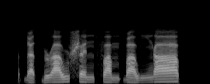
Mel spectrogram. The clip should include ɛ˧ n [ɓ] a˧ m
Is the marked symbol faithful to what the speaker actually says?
no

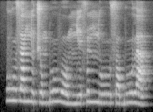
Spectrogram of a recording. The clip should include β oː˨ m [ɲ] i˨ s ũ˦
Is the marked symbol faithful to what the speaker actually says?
yes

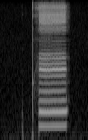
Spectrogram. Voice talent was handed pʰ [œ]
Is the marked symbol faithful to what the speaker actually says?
no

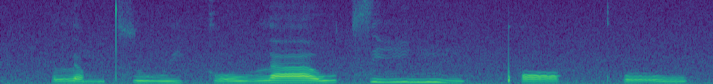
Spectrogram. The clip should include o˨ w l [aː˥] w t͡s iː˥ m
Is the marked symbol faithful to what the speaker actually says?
no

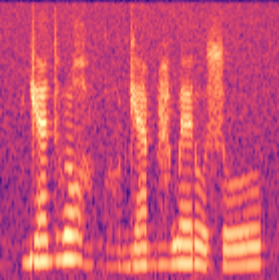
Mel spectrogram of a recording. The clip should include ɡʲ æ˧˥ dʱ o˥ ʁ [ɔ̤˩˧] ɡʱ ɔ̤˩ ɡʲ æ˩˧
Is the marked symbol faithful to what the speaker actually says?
yes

